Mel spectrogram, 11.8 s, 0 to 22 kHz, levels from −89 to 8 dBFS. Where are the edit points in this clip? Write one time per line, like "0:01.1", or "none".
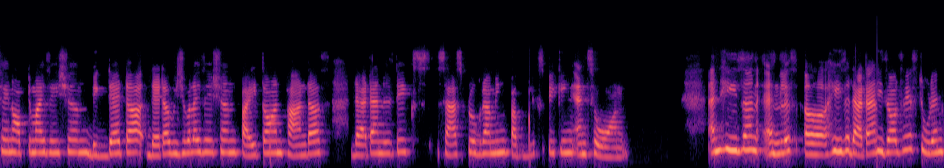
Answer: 0:10.9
